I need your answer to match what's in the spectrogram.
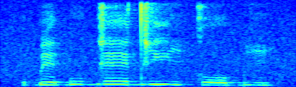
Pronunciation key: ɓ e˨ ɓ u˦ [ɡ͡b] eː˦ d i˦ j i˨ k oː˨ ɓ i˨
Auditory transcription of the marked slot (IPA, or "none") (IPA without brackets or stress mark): ɡ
